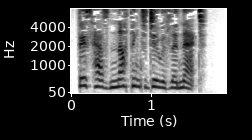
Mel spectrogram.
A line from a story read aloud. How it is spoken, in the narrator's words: Callum snapped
